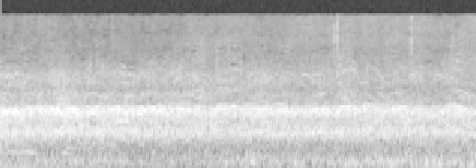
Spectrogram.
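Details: Snow geese gathered in a very large flock in South Dakota call all at once, forming a constant wall of clamorous honking that stays steady throughout.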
